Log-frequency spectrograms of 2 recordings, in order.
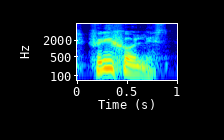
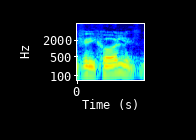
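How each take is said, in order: First: "frijoles" esdrújulo, FRÍ-jo-les; pronunciación colombiana. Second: "frijoles" con la o tónica, fri-JO-les; acento en la O. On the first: Retold or imitated. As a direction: golpea la primera sílaba de "frijoles". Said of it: "Ellos se lo ponen en la I". ("frijoles" a la colombiana, acento en la i) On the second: Shown as a demonstration. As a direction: carga la voz en "jo" de "frijoles". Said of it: "lleva acento en la O". ("frijoles" llano, acentuado en la o)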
